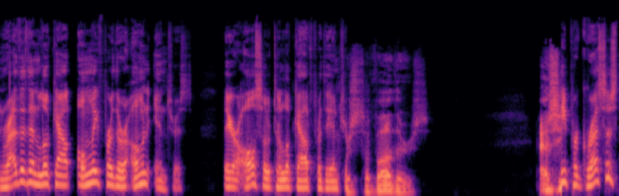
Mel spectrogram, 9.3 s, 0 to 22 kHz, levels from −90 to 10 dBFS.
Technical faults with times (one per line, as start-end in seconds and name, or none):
5.20-8.42 section at the wrong speed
